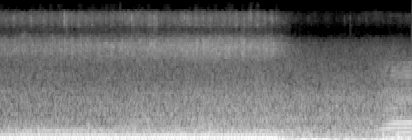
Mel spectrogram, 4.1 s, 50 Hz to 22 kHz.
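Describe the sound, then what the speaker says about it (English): A 1960 Chevy Bel Air cruising at 70 mph on a highway, a steady loud engine drone and road rumble that holds evenly for most of the stretch before the low hum drops away near the end. "You could drive at 70 miles an hour down the highway like I am right now"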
